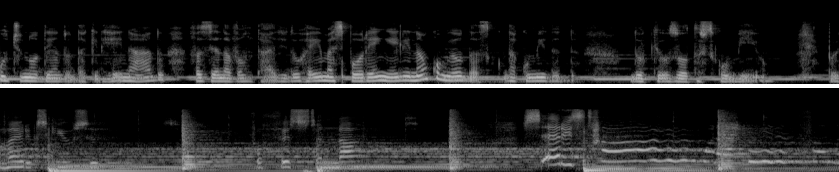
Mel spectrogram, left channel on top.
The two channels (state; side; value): different; both; correlation 0.00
